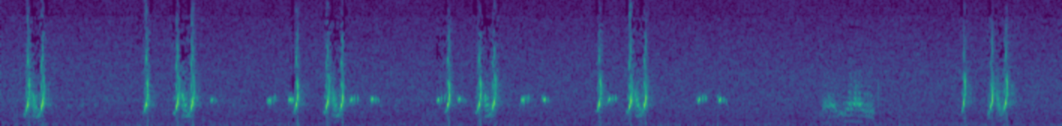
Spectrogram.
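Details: Quail giving crisp, clipped three-note phrases about once a second, each a lone note then a rapid pair, with short soft whistled notes between and a brief hoarse burst near the end.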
